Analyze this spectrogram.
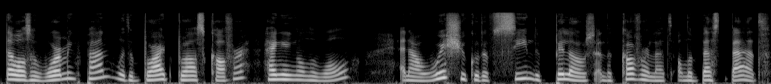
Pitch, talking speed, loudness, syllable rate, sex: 215 Hz, 235 wpm, -20 LUFS, 5.3 syllables/s, female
